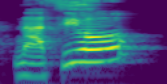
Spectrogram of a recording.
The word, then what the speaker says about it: nació: en ambas palabras claro así es la pronunciación verdad nació y nací y además esto está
